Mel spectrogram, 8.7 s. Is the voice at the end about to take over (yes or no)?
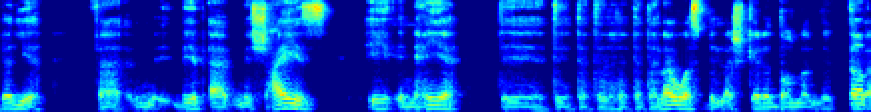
yes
